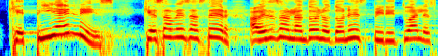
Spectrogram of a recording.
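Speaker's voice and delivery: ordinary talk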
